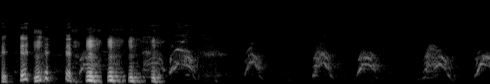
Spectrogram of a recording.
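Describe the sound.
A person barking like a dog: a quick run of loud barks, then a string of higher, spaced-out yips that grow quieter.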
